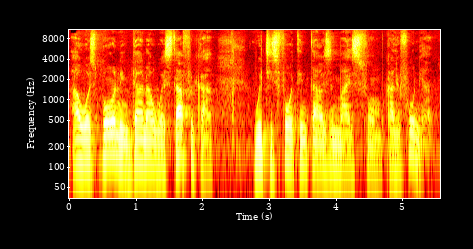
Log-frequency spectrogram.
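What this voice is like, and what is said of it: British accent with African influence. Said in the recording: “as your audience can hear, and British accent and with the fusion of African language”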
